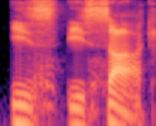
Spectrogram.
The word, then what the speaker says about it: Isak: The Cubs are getting Isaac Isak is how it's pronounced.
